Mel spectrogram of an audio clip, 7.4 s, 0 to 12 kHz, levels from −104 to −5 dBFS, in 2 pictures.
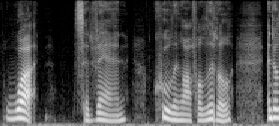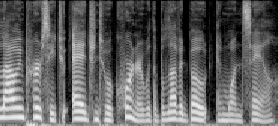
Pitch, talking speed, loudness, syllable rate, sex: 180 Hz, 180 wpm, -19 LUFS, 5.6 syllables/s, female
